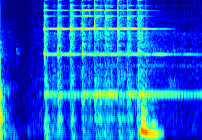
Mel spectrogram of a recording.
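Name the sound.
bell ringing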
